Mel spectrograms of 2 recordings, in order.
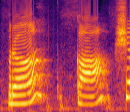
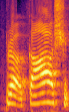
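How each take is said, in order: First: प्रकाश very slowly as three separate sounds, प्र, का, श; split into syllables. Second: प्रकाश in two close parts, प्र-काश; joined-up word. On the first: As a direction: leave a gap after each part of प्रकाश. (प्रकाश के हर अक्षर को अलग-अलग, धीरे बोलें) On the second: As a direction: join का and श in प्रकाश. (प्रकाश को जोड़कर बोलें: प्र-काश) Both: Shown as a demonstration. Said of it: "इस तरह से हम इसको तोड़ सकते हैं".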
